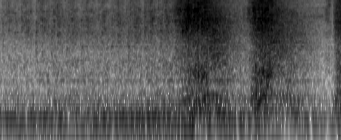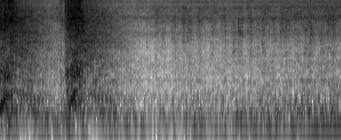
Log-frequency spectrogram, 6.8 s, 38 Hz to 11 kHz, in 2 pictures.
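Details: Small-block 307 V8 with FiTech EFI, deceleration IAC changed to −20. Three quick throttle blips, each time the revs sag slowly and hang before settling; still not fast enough, a slow return to idle.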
